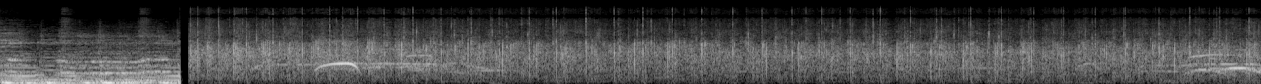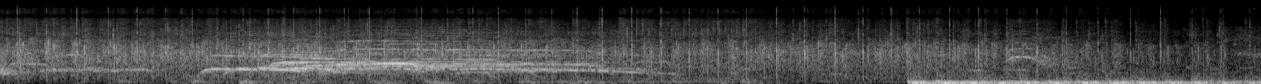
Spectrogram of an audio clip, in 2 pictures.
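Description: A theatre audience applauding with cheers and whoops rising above the clapping, between stretches of a live band playing loud pop-rock music with heavy bass: the music breaks off suddenly about two seconds in and comes back near the end.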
